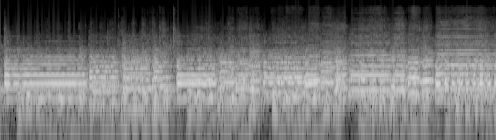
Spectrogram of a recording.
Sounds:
playing bassoon

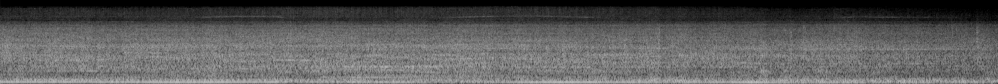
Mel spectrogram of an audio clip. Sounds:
outside, rural or natural, Vehicle

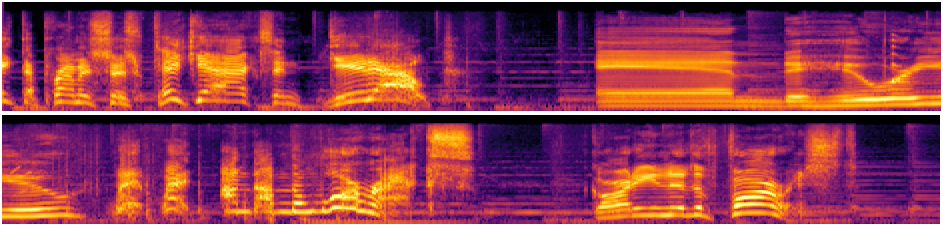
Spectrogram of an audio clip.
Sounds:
Speech, Music

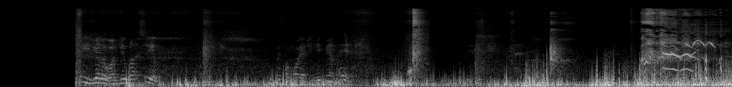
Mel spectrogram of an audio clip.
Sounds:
golf driving

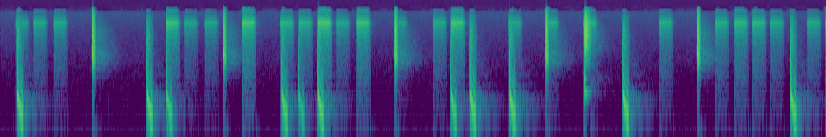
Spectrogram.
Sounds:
playing tympani

